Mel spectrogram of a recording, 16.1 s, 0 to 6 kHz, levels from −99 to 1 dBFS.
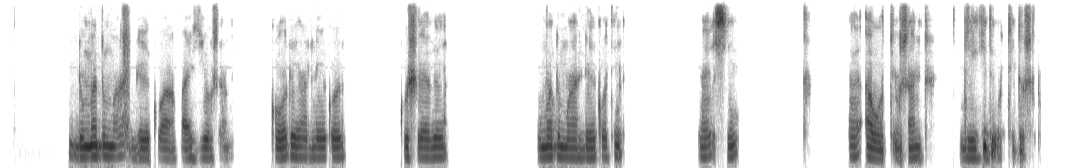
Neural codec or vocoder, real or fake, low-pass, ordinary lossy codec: codec, 16 kHz, 8 kbps, FunCodec, trained on LibriTTS, 25 frames a second; fake; 5.4 kHz; Opus, 64 kbps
